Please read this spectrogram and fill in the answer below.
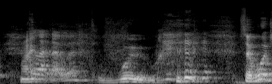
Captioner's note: laughs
